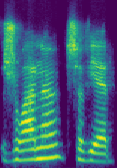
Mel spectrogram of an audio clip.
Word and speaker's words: Joana Xavier: I'm Perry Marshall, and I'm here with Joana Xavier. And so, Joana, and in Portuguese, it's Joana Xavier, right? Could you say it correctly? I can, yes, although I don't mind, but it's Joana Xavier.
